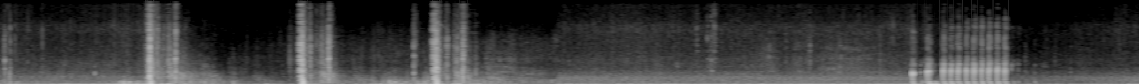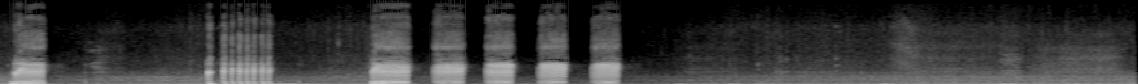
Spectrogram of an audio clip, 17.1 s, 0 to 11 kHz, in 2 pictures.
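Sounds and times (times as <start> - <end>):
duck call chatter: 6.8 - 7.7, 8.6 - 9.0, 10.1 - 10.6, 11.4 - 13.3
duck call quacks: 6.8 - 7.7, 8.6 - 9.0, 10.1 - 10.6, 11.4 - 13.3.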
